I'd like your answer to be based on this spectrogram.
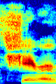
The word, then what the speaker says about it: Shiro: I'm going to go with Shiro rhyming with hero.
